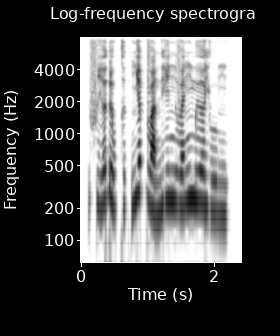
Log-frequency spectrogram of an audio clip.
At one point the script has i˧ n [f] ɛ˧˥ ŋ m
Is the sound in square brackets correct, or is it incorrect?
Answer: incorrect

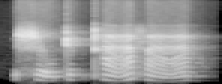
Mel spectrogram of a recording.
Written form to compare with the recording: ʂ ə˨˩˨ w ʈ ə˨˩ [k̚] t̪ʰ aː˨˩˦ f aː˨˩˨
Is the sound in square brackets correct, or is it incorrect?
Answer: correct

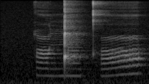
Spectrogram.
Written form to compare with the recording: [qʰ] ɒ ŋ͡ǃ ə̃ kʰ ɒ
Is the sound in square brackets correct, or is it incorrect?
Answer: incorrect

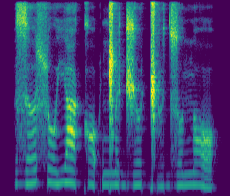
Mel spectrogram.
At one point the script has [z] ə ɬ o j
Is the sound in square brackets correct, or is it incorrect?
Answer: correct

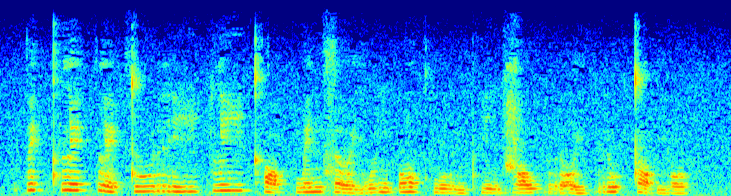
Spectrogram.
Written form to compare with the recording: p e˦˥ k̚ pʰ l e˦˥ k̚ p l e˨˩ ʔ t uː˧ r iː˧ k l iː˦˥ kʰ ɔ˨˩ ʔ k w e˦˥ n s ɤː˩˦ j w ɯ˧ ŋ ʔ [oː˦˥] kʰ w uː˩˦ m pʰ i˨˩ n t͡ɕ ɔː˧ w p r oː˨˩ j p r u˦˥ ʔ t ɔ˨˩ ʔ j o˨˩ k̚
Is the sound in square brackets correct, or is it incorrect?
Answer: incorrect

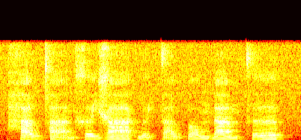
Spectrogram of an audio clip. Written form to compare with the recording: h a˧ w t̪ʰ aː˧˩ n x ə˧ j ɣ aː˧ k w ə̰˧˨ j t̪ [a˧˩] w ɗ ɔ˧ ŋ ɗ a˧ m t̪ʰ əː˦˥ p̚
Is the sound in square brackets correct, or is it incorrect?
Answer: incorrect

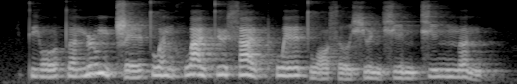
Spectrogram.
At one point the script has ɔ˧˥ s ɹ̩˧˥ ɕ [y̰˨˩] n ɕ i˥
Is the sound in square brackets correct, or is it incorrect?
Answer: incorrect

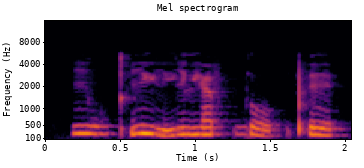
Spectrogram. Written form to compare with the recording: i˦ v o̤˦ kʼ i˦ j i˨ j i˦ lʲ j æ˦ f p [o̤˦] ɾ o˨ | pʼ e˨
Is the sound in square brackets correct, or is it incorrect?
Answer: incorrect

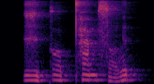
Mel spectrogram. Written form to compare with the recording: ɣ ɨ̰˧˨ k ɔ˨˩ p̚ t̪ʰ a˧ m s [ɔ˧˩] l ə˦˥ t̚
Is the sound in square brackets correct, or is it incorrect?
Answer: correct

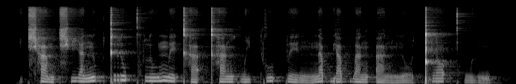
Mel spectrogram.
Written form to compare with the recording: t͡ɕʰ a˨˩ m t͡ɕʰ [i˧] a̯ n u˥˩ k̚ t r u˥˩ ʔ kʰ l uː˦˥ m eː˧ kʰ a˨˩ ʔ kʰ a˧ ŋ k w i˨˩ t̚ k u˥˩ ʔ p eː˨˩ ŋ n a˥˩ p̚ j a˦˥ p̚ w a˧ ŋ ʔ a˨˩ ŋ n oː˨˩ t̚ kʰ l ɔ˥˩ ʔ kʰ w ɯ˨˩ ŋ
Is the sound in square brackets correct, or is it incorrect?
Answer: correct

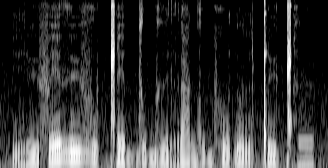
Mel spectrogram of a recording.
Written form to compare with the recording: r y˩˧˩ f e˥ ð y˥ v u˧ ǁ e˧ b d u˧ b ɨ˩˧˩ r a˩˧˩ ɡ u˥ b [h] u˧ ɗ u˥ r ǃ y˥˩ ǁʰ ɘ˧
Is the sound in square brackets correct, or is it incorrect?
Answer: correct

